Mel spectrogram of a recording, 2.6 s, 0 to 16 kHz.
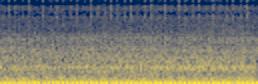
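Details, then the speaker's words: Ford Fiesta RS Turbo after 17 years' storage, on a Renault 5 pump, heard at the exhaust: steady, even low idle with regular firing pulses, no misses, knocks or hunting; engine running sweetly. "Can't beat that sound. So, our Renault 5 pump's holding up, doing its job. The engine sounds sweet."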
